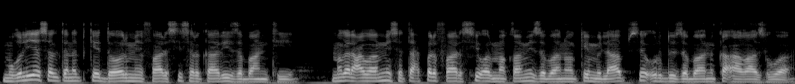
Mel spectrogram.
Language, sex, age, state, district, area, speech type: Urdu, male, 18-30, Uttar Pradesh, Saharanpur, urban, spontaneous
